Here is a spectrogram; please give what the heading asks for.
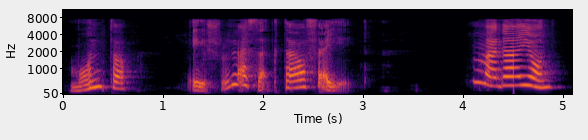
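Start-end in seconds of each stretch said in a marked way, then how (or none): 4.2-4.9 scared, high, raised frightened shout. Reading a story, Csucsu cries out to the goat threatening to butt: shouting in fright. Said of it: "kiabált ijedten Csucsu".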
